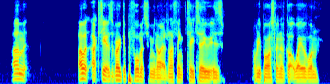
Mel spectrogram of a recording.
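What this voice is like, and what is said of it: Rough, strained voice. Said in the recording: “My voice is a bit bad, sure, as you might be able to tell”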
